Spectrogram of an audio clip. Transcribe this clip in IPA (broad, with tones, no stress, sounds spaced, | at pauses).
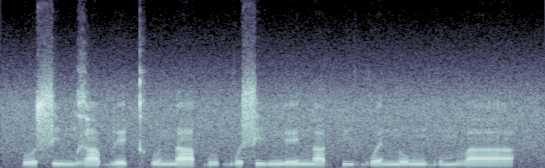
ʊ˨ s i˨ m ɣ a˨ b e˦ kʰ ʊ˨ n a˦ ɓ ʊ˨ ɡʷ ɪ˦ s i˦ ŋ e˦ n a˨ k͡p i˨ ɡʷ ɛ˨ n o˦ ŋ b ʊ˦ m β aː˨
